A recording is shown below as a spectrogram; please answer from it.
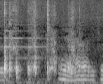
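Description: Onion sizzles gently while being stirred in a pan, with scraping strokes at an uneven rhythm, and a voice sounds briefly over the cooking.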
